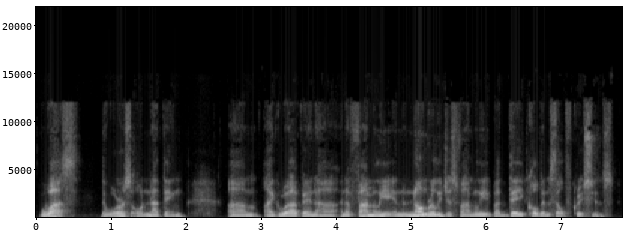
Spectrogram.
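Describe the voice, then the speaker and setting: Man from Guatemala, gravelly, earnest and halting personal testimony. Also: mid-range voice, darkish tone. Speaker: convert sharing his story.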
